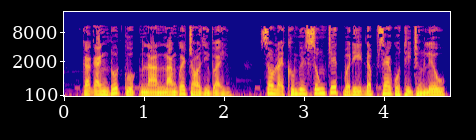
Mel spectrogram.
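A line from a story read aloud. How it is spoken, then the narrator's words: Fierce angry shout. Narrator (Vietnamese): Lưu Ngạn Trực sắc mặt lập tức trầm xuống, hung hăng quát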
